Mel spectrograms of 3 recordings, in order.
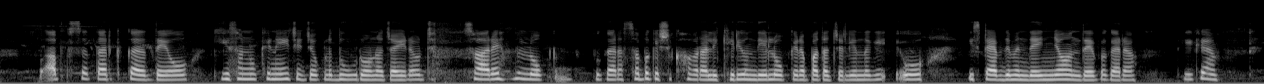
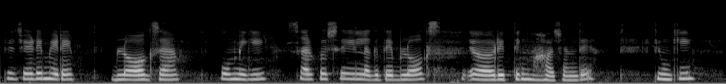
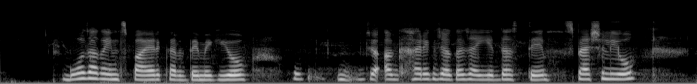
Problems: none marked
